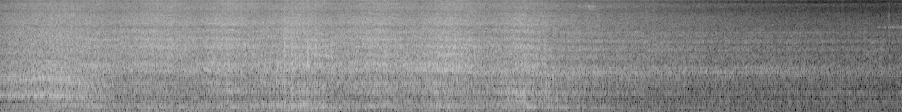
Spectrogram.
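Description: Red DB regional train, an electric locomotive hauling double-deck coaches, running past close by. The noise is loudest for the first eight seconds or so, then fades steadily as the train moves away.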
